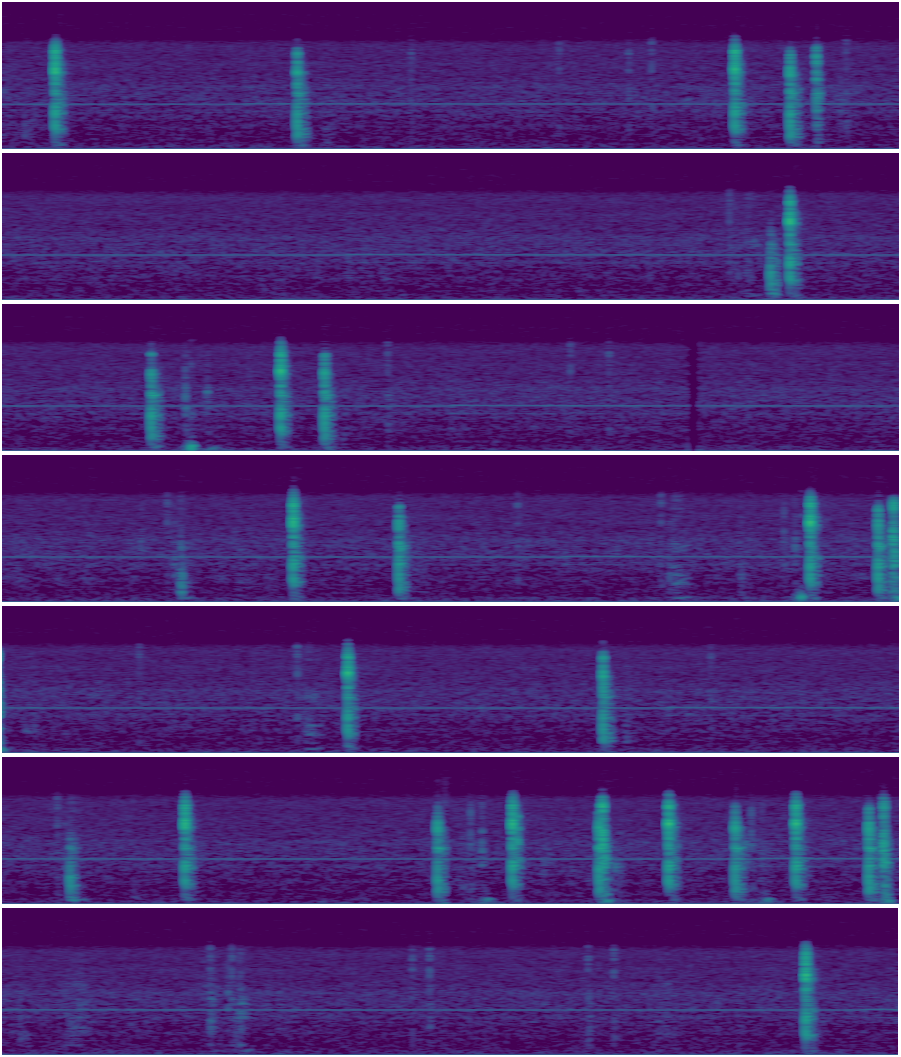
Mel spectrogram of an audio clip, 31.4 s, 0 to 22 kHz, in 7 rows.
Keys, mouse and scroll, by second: 2.0 click, 3.7 middle click, 4.2 click, 8.5 middle click, 9.9 s, 10.3 middle click, 10.8 click, 12.0 click, 14.4 scroll down 2, 14.8 middle click, 16.0 click, 16.9 scroll up 1, 17.5 shift+middle click, 17.5 scroll up 1, 18.0 scroll up 2, 18.5 click, 19.5 middle click, 21.5 click, 22.9 scroll down 2, 23.2 middle click, 24.6 scroll down 1, 24.9 shift+middle click, 25.7 middle click, 26.3 shift+middle click, 26.9 scroll up 2, 28.0 click, 29.8 click, 30.8 middle click.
